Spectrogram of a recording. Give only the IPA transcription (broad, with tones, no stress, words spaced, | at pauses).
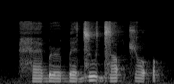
hæ˨ɓə˞˨ ɓɛ˨d͡zu˦˨ d͡zɑ˧ʔt͡ʃɔ˧ʔ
